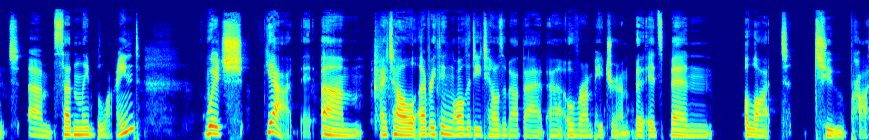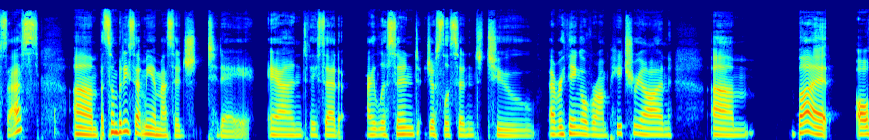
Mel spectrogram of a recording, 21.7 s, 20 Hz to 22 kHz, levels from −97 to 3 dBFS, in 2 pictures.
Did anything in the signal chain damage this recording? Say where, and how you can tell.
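No, nothing in the signal chain audibly damaged this speech recording. No stage, from capture through to playback, leaves any trace that can be heard.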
